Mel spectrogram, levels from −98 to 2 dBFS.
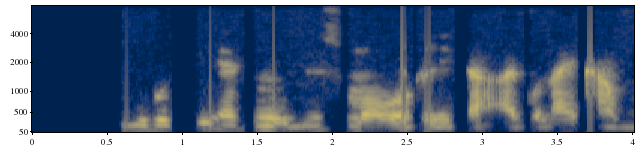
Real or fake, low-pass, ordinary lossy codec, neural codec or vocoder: real; none; none; none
